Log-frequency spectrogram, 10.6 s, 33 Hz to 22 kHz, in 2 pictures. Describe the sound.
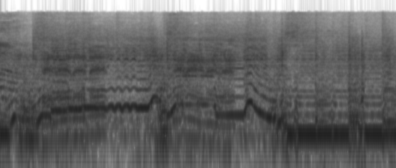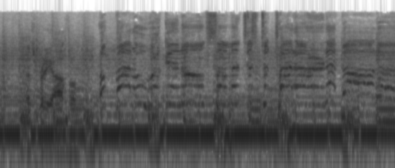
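A loud, heavily distorted late-1960s rock song plays continuously with thick, fuzzy guitar tones and a raw, muddy sound, while a voice briefly comments over the music.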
